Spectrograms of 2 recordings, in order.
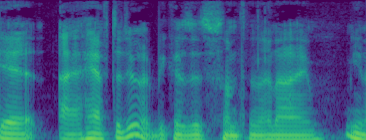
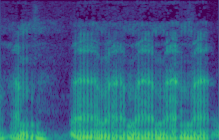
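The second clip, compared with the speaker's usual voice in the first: stuttering. Retold or imitated. Nervous employee can't get the refusal out, stuttering. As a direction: stammer on the first word, stuck.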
